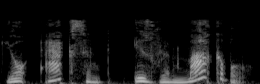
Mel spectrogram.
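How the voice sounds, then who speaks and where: A man's voice: medium pitch, huge pitch swings, takes it slowly, fairly bright tone, slightly rough, dry recording, pitched above the performer's own voice, exaggerated voice. A man voicing a lovestruck young woman who speaks careful, accented, formal English. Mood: curious. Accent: foreign-accented English.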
